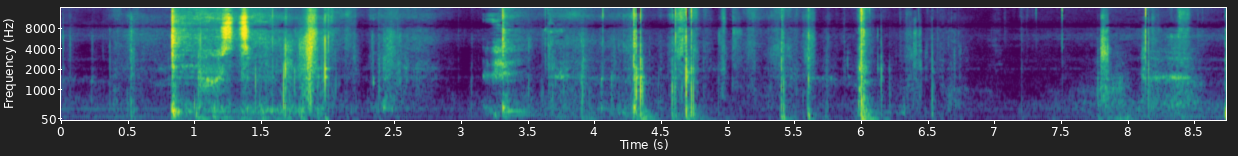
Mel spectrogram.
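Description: A series of sharp knocks and handling noises, thickest in the first two seconds and then in single strikes, with some low, indistinct voice.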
